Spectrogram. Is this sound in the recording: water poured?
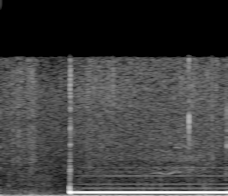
no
